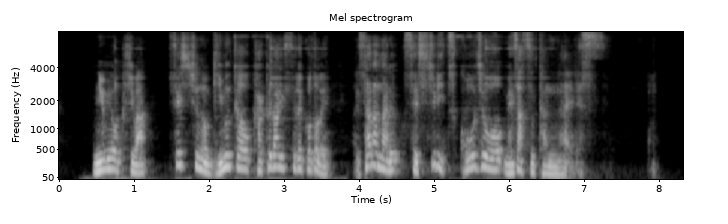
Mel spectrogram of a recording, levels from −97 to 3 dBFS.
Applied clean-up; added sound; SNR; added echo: neural mask model DeepFilterNet 3.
